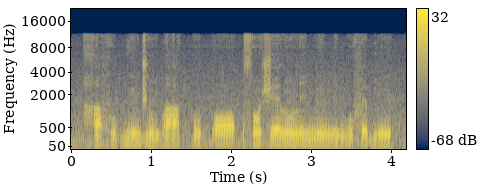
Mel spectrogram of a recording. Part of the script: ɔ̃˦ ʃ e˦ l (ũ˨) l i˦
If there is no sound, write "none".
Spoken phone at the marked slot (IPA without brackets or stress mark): ũ˦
